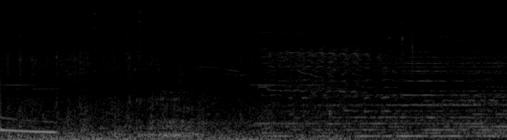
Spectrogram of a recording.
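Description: A horse whinnies in the Star Stable Online game, a clear nearby call at the start, over continuous game ambience with hoof clip-clops and background tones.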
